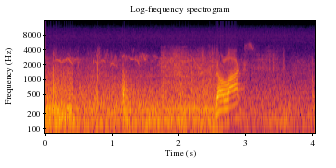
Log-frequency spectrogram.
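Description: A door opens with a creak.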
